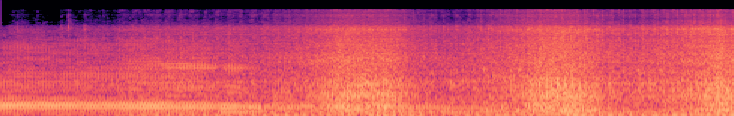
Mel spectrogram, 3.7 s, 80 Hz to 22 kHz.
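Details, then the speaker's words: Honda Vario 125 scooter starts and idles normally but stumbles and dies as soon as the throttle is opened; check the DLC socket for stored fault codes. "hidupkan motor hidup dengan normal tapi ketika kitaarik seperti ini motor mati sekali lagiarik"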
